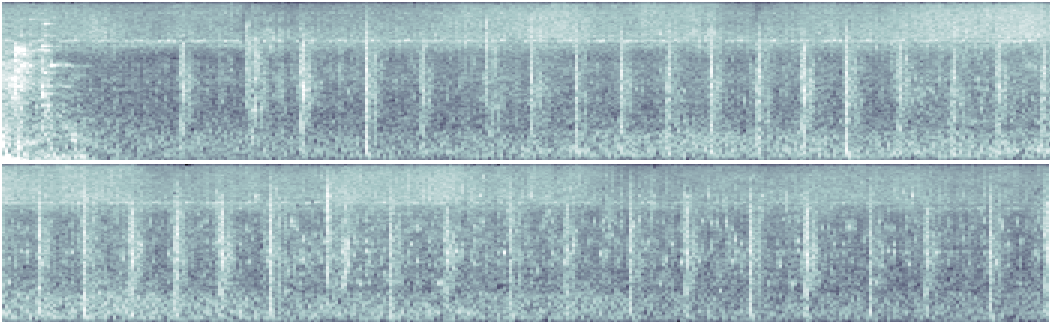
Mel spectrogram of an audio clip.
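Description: Footsteps crunch steadily on a path.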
